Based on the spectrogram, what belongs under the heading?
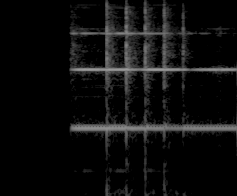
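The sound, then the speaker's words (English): A bright ringing bell starts abruptly and sustains steady high tones, with about five quick rapid strikes pulsing through the ring before it continues alone; no one speaks. “These injuries are killing us so much to the point that we had to go and ring a ding ding and get on the phone with Josh Norman.”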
